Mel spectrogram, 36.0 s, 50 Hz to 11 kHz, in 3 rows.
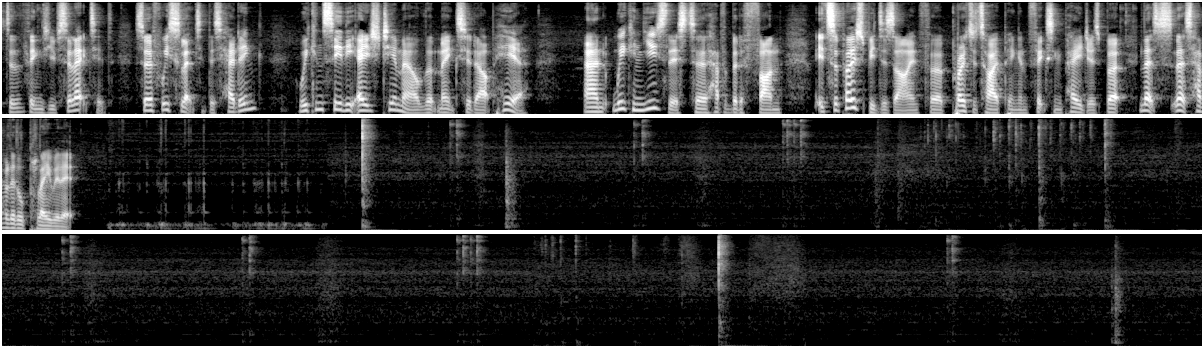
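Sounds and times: computer keyboard typing: 19.8s - 20.1s, 21.2s - 23.2s, 28.5s - 30.4s.

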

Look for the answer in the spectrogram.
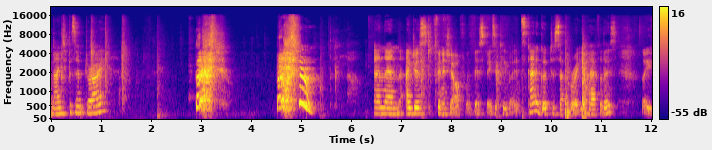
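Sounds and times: woman sneezing: 2.9s - 3.6s, 4.5s - 5.4s.

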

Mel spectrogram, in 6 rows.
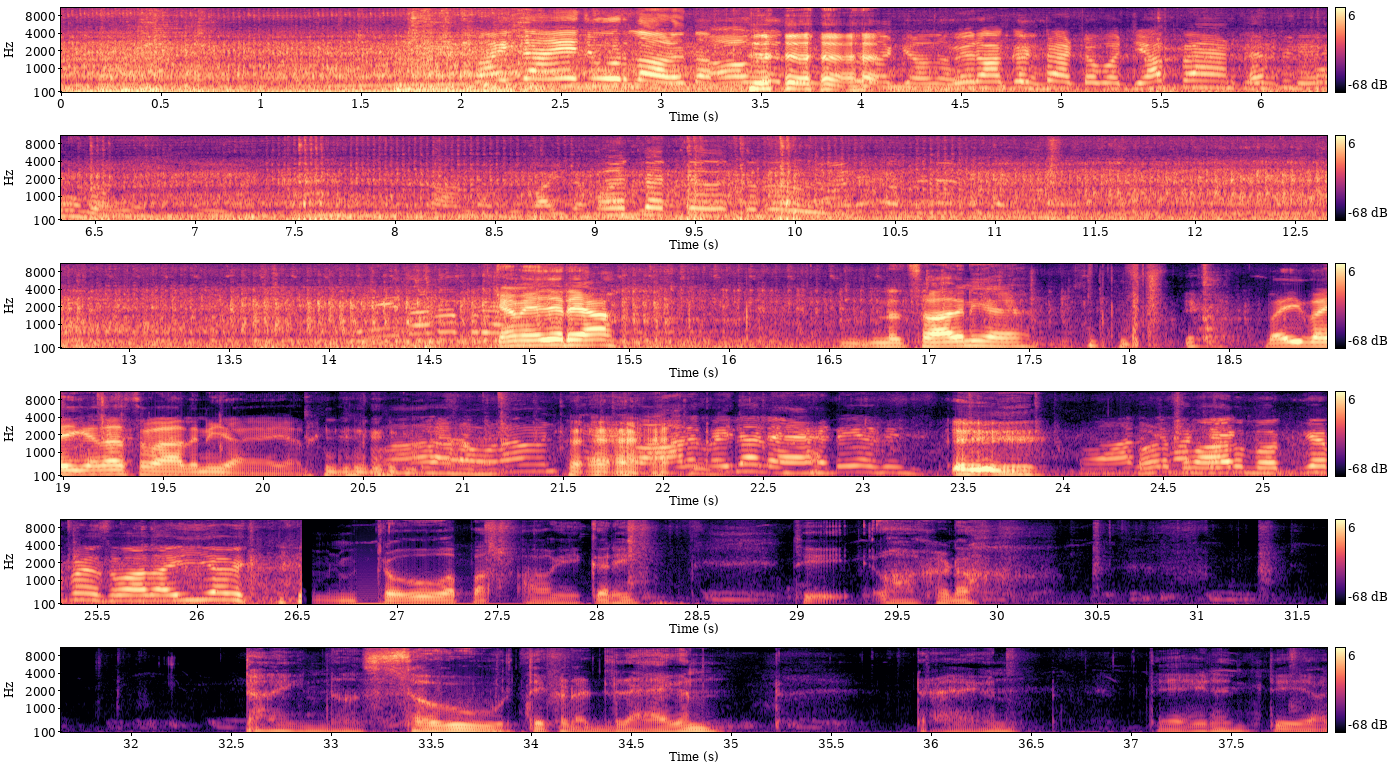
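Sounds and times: diesel tractor engine running: 0.0s - 18.0s
man's voice: 2.1s - 7.2s, 8.1s - 11.2s
pigeons cooing softly: 30.2s - 32.9s.

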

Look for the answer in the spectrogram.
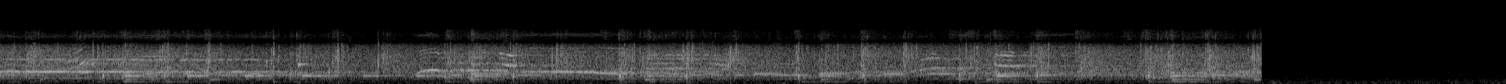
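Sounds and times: berimbau struck rhythmically: 0.0s - 12.6s
hand clapping: 0.0s - 12.6s
voices singing: 0.0s - 12.6s
shakers: 0.0s - 12.7s.

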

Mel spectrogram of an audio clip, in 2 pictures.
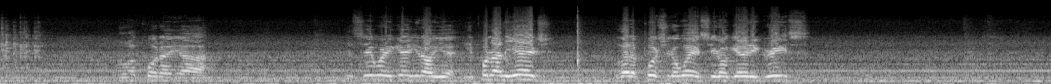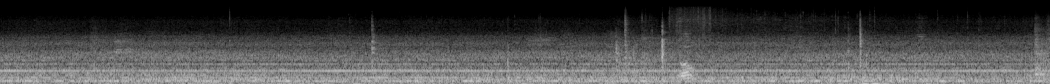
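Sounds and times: kitchen equipment humming: 12.6s - 21.0s.

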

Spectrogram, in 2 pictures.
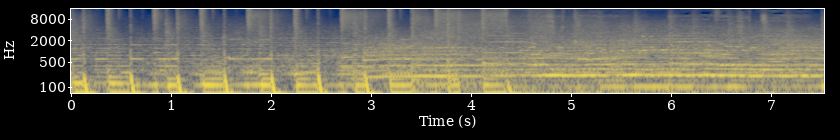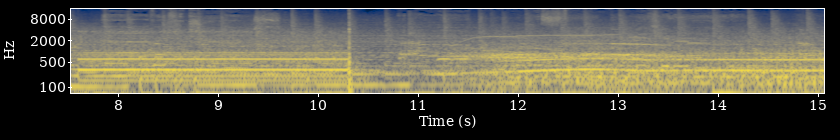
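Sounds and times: music: 0.0s - 15.0s
car engine revving high: 2.6s - 15.0s.

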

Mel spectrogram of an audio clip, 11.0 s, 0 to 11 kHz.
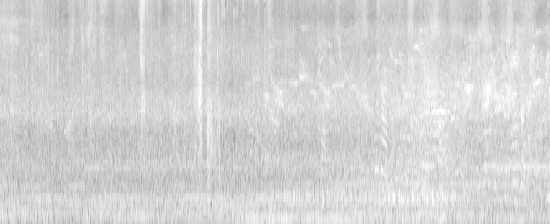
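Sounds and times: low rumble: 0.0s - 10.3s
distant voices: 0.0s - 11.0s.

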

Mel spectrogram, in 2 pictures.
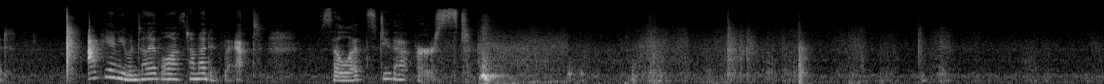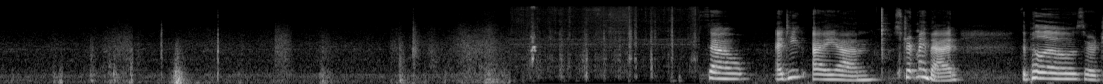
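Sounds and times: bedding rustling and swishing: 4.8s - 16.8s.

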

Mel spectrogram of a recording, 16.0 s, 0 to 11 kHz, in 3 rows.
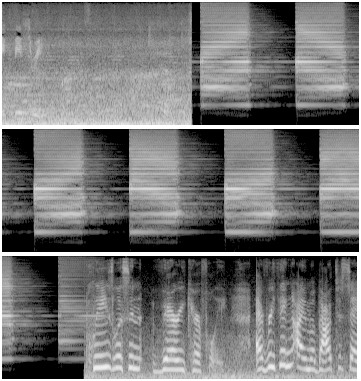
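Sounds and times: alarm buzzer blasts: 2.9s - 12.1s.

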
